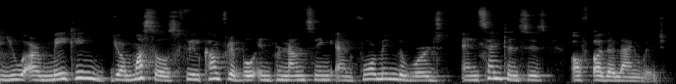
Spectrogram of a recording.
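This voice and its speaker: A woman's voice: a little high, a little mellow. Earnest young woman, native Urdu speaker, explaining. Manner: earnest, emphatic, gestures with hands. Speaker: language tips vlogger. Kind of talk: explanatory talk to camera. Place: indoor room with curtains. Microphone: lapel mic.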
